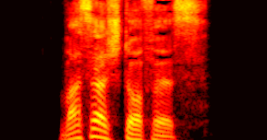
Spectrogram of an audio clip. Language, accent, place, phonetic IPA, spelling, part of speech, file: German, Germany, Berlin, [ˈvasɐˌʃtɔfəs], Wasserstoffes, noun, De-Wasserstoffes.ogg
- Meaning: genitive singular of Wasserstoff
